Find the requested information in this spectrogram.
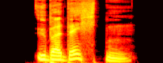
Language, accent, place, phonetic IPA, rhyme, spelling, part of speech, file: German, Germany, Berlin, [yːbɐˈdɛçtn̩], -ɛçtn̩, überdächten, verb, De-überdächten.ogg
- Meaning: first/third-person plural subjunctive II of überdenken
